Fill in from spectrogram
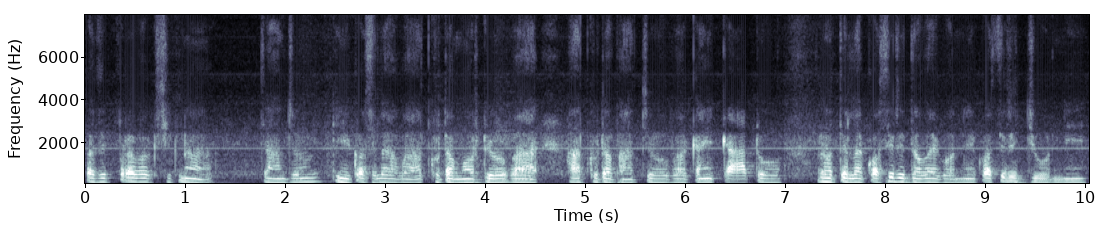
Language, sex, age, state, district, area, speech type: Nepali, male, 45-60, West Bengal, Darjeeling, rural, spontaneous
